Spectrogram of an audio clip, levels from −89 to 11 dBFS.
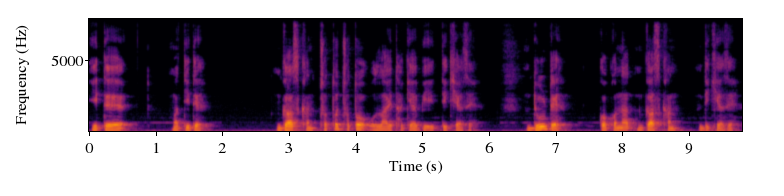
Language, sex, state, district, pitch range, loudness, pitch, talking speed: Nagamese, male, Nagaland, Dimapur, 105-125 Hz, -22 LUFS, 120 Hz, 115 wpm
